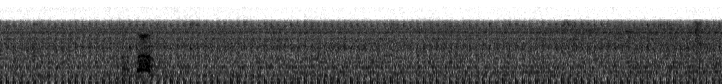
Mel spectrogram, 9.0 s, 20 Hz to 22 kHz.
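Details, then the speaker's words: Yamaha Mio 125 FI that sputtered and lost power after full throttle at low revs: after the leaking fuel pump pressure-relief valve was propped with a valve spring cap, steady even low idle with no stumbling; running normally. "sudah kembali normal, teman-teman. Setelah dipasangi tali atau ditopang dengan pegas seperti sebelumnya, teman-teman."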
